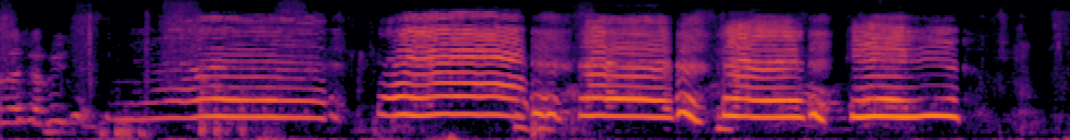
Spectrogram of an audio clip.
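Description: A baby crying: five loud, drawn-out wails of about a second each, starting about a second in.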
